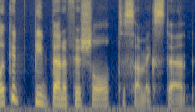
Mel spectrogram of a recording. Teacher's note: That slight upward tilt invites discussion. It's less final. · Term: rising tone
